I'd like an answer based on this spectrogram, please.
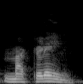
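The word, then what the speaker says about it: McLane: que no lo sepan se escribe Mac Lane en inglés pronunciación mcclain todo junto mcclain guion Ocampo por qué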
